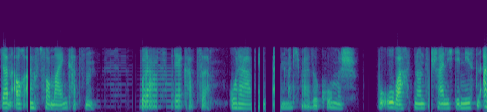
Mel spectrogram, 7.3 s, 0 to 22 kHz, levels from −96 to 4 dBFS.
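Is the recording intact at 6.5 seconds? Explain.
No. Lost packets replaced by silence (packet loss filled with silence) leave a 40 ms hole at 6.44–6.48 s: a flat waveform, a blank spectrogram column, and hard edges.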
